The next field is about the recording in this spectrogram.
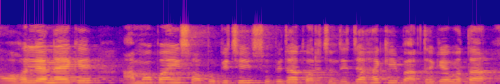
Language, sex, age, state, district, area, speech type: Odia, female, 45-60, Odisha, Khordha, rural, spontaneous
